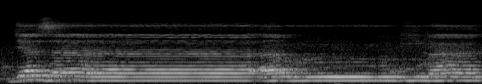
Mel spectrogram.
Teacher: Ya, jadi di bawah ada tulisannya apabila nun sukun atau tanwin berhadapan dengan huruf ba maka suara sukun atau tanwin ditukar dengan suara mim dan harus dibaca dengung selama 1 setengah alif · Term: hukum iqlab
